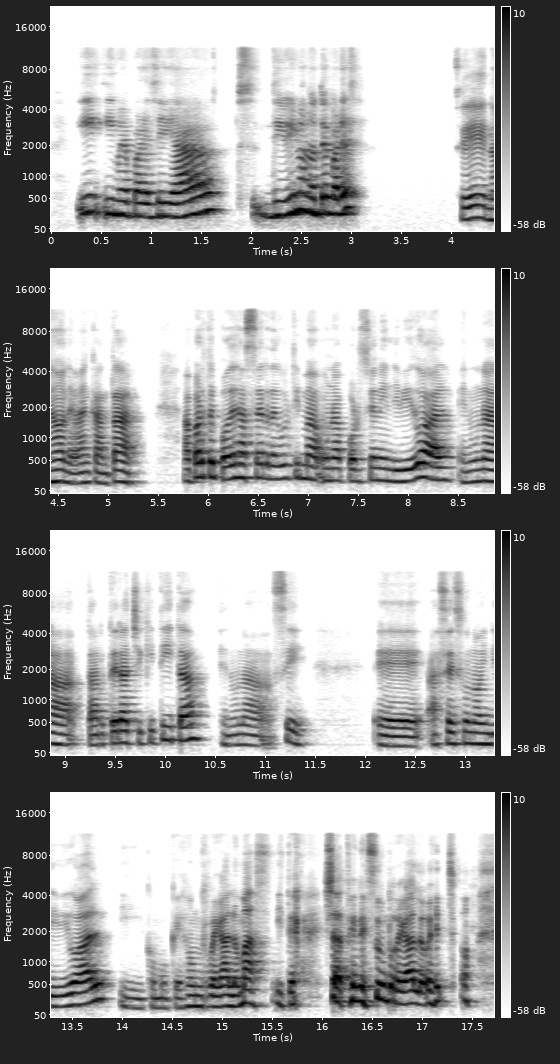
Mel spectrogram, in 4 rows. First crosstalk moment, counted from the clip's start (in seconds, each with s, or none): none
